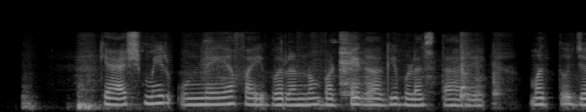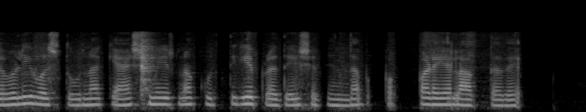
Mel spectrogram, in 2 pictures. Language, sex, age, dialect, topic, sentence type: Kannada, female, 36-40, Mysore Kannada, agriculture, statement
